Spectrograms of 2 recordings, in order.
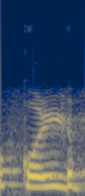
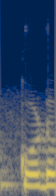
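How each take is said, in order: First: कुल्ड with the L pronounced before the d; mistaken L sounded. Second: कुड said with no L sound, ending straight on d; silent L. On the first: Teacher imitating children's mistake, कुल्ड with a sounded L. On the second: Teacher showing a class the correct reading, कुड without any L. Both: Shown as a demonstration. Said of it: "कुछ बच्चे इसको कुल्ड पढ़ते हैं तो वो गलत है".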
